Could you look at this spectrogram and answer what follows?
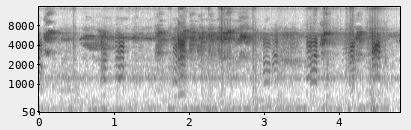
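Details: Java sparrows calling together, a busy overlapping chorus of short high chips and quick down-slurred chevron notes scattered through the seconds, with a faint steady hum underneath.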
